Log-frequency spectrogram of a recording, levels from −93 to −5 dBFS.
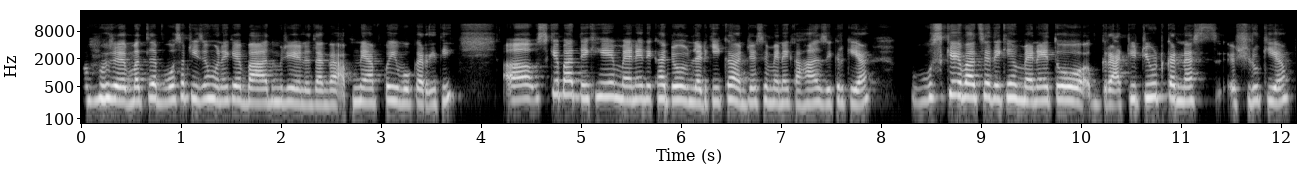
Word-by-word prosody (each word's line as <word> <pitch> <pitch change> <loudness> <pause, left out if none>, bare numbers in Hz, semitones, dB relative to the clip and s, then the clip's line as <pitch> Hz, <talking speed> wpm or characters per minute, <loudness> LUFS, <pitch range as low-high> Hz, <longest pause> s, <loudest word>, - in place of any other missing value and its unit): मुझे 265 -2 +5
मतलब 240 +2 0
वो 255 - +1
सब 295 +2 -3
चीज़ें 270 -2 -2
होने 250 -3 0
के 255 0 0
बाद 225 0 +2
मुझे 230 -1 -1
ल 205 - -5
लगा 210 0 -1
अपने 235 +2 -2
आप 225 0 -2
को - - +1
ही 250 - +2
वो 220 -1 -2
कर 220 -1 -2
रही 200 +2 -5
थी। 270 +9 -7 0.5
अ, 270 +1 +3
उसके 275 +5 -4
बाद 335 -1 +2
देखिए 300 +1 +1
मैंने 260 -2 +2
देखा 265 +1 0
जो 255 - +4
लड़की 230 0 -1
का 255 -3 +3
जैसे 230 +2 -4
मैंने 220 -1 -3
कहा 215 +1 -3
ज़िक्र 220 +2 -5
किया। 215 +1 0 0.4
उसके 285 +7 0
बाद 290 -2 +5
से 295 0 +2
देखिए 275 +2 +2
मैंने 245 -1 +2
तो 260 - +6 0.4
ग्रैटिट्यूड 265 +8 0
करना 255 -5 +1
स 245 +6 -19 0.2
शुरू 235 +1 -5
किया। 235 -1 +1
245 Hz, 215 wpm, -22 LUFS, 225-275 Hz, 0.5 s, तो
